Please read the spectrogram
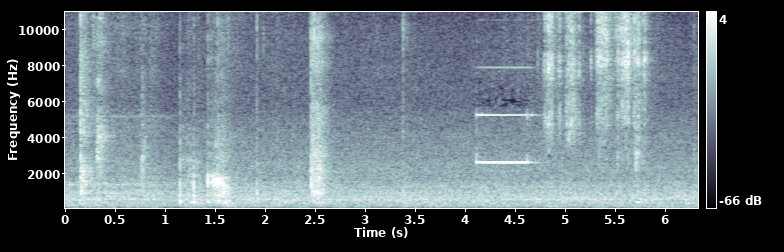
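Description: Handling clicks and knocks, then a single steady electronic beep lasting just over half a second about four seconds in, from a Turnigy 9X radio transmitter switched on for a test. A few sharp clicks follow.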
